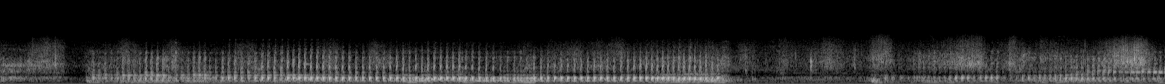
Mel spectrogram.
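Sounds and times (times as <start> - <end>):
warthog growling: 0.0 - 8.0, 8.6 - 11.6.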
